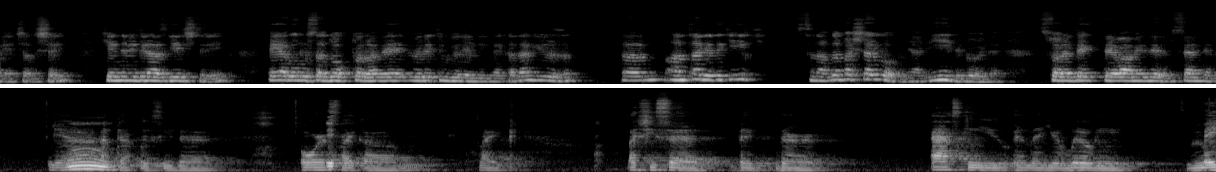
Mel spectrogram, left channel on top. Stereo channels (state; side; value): different; both; correlation 0.00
